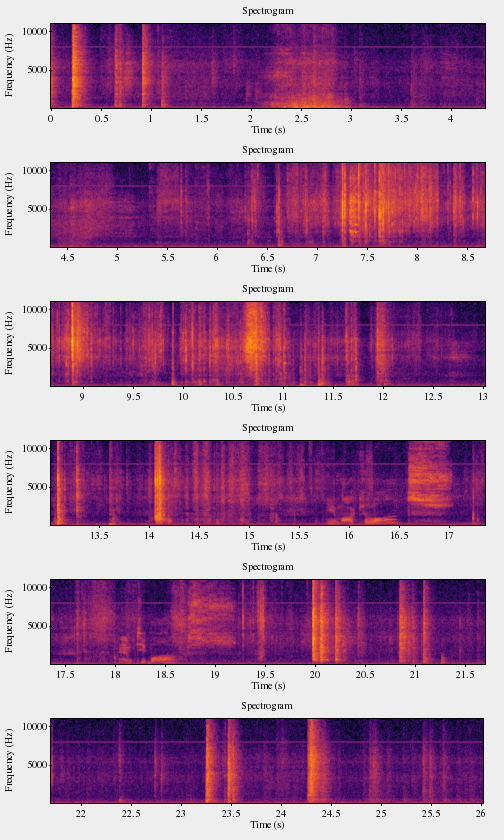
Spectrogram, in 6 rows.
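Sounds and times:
cardboard box clicks and scraping: 6.3 - 11.2.

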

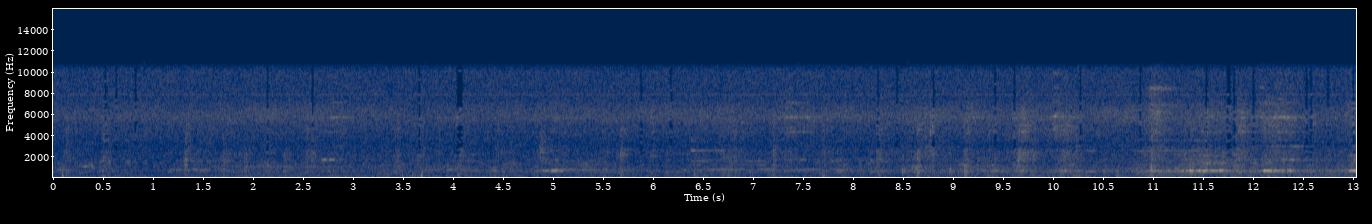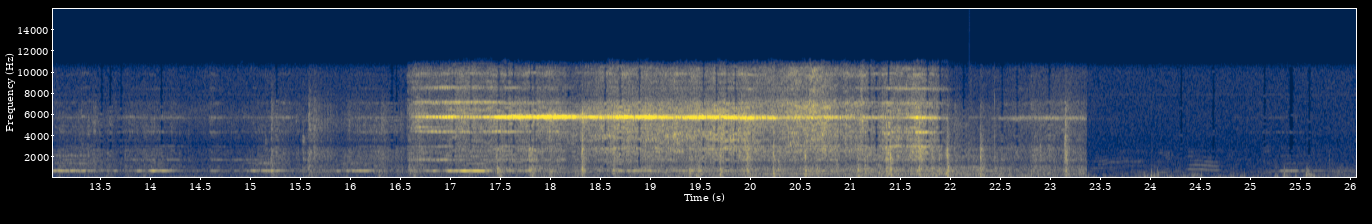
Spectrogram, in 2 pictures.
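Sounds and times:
train wheels rolling on track: 0.0 - 23.4
high-pitched wheel squeal: 11.0 - 23.4
pulsing mid-pitched tone: 16.6 - 23.4.

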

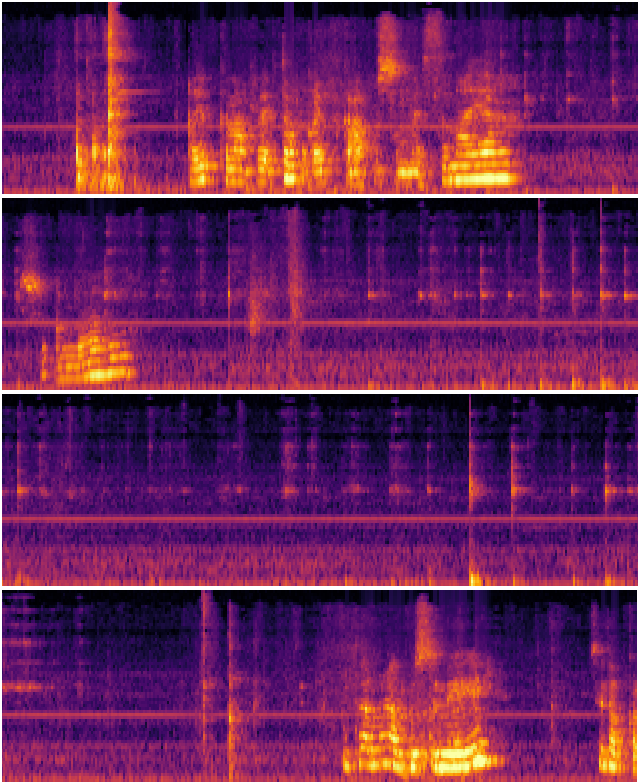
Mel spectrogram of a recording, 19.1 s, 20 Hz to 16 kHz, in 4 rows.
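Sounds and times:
metal spatula scraping and tapping: 0.6 - 1.1, 3.2 - 15.2.

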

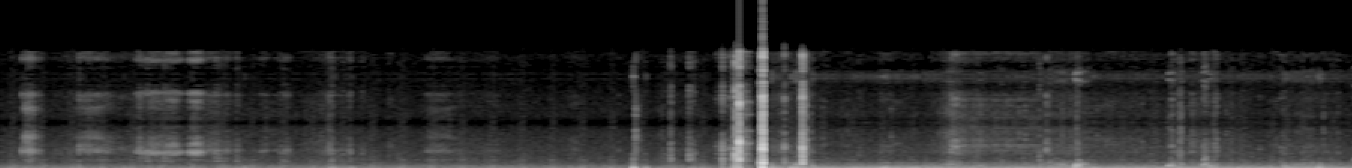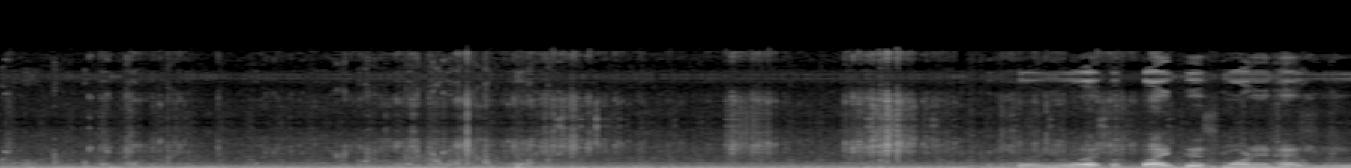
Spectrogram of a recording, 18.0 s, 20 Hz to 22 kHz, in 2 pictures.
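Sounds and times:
low rumble of water and wind: 0.0 - 18.0.

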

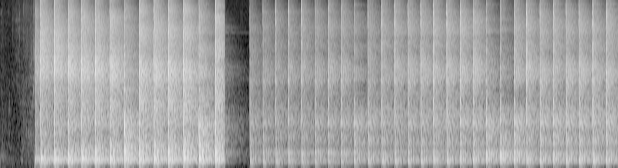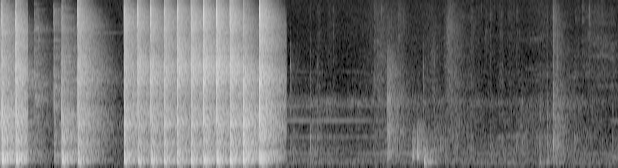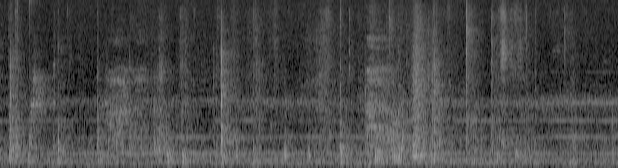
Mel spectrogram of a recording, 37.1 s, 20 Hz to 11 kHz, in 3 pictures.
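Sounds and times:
hammer tapping on wood: 0.7 - 14.2, 14.8 - 18.1.

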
